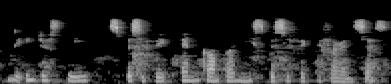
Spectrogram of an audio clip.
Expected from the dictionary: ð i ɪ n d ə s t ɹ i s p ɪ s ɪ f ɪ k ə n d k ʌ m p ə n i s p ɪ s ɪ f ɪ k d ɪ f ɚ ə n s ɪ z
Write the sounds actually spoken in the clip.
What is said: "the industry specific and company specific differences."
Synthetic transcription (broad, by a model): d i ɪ n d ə s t i s p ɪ s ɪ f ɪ k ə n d k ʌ m p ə n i s p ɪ s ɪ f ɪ k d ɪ f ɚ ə n s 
